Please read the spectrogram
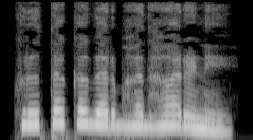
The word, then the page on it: ಕೃತಕಗರ್ಭಧಾರಣೆ: Kannada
